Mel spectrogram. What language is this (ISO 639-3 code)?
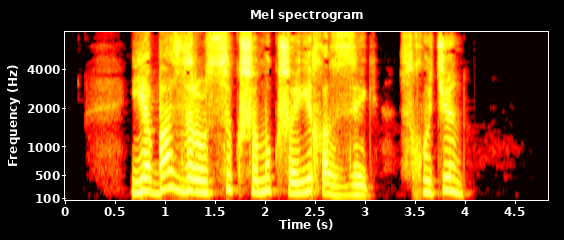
abk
